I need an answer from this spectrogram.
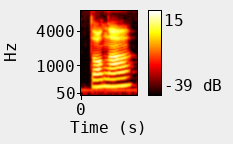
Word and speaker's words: Tonga: It's pronounced TOHNG-uh — I say TAHN-guh because it's like the American westernized way to say it but it is TOHNG-uh and I'm very proud to be Tongan.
